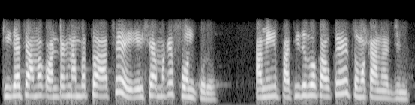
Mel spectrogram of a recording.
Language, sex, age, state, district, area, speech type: Bengali, female, 30-45, West Bengal, Hooghly, urban, conversation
